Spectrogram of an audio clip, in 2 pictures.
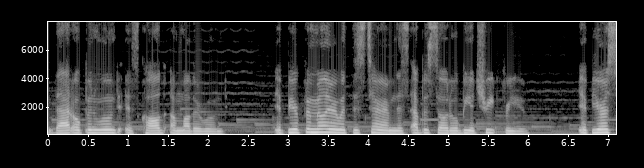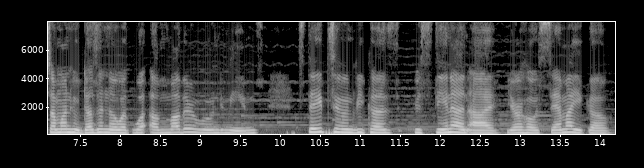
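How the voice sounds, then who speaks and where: Mellow-voiced woman podcast host. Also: medium pitch. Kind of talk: scripted introduction and interview questions.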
